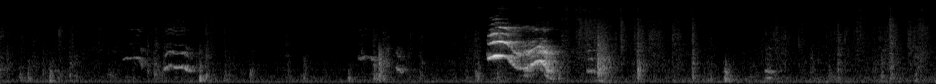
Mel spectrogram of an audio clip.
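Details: Five-week-old Brittany puppies learning crate training indoors: soft, high whimpers near the start, then one loud, rising and falling yelping whine midway, followed by fainter whines and small clicks and knocks in a quiet room.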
